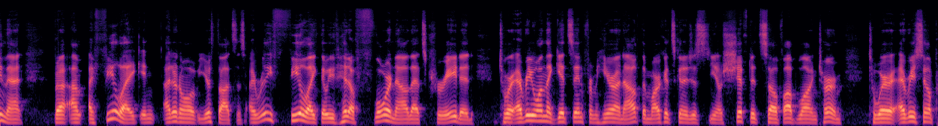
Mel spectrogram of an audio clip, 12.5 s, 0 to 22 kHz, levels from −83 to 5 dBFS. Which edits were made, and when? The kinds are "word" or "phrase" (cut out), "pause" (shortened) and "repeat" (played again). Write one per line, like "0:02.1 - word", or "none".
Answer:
none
